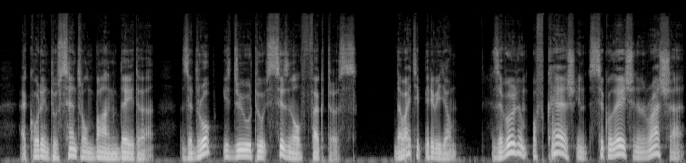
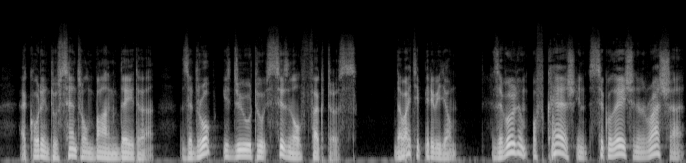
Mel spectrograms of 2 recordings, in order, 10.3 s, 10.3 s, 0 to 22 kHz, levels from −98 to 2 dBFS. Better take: first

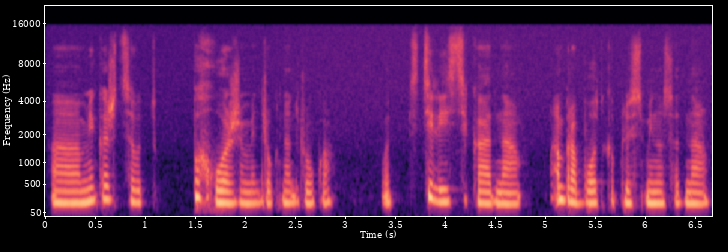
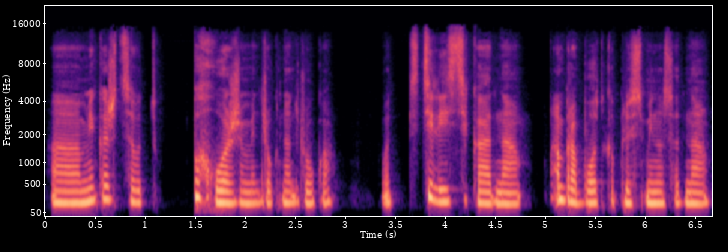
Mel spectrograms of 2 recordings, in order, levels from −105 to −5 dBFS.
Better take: second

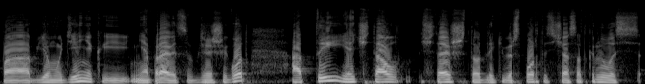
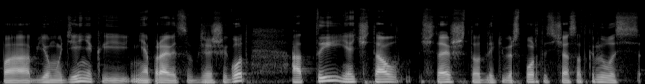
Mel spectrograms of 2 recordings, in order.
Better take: second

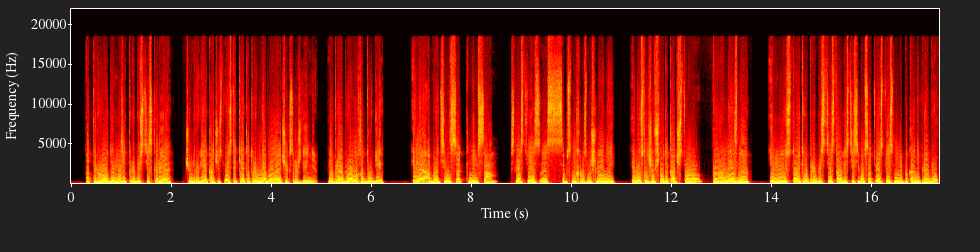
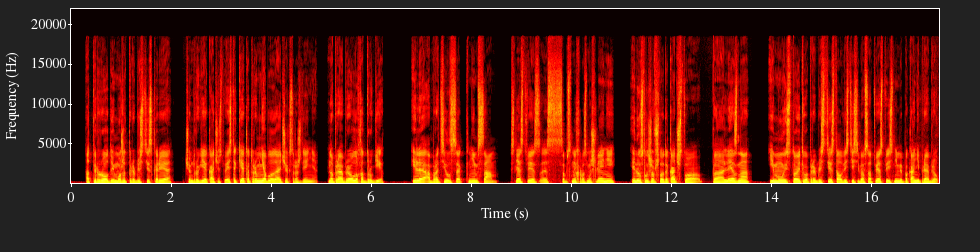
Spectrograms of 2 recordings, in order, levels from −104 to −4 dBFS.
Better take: second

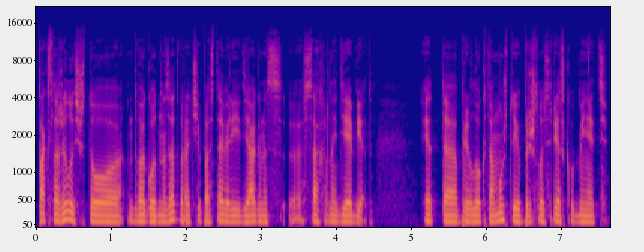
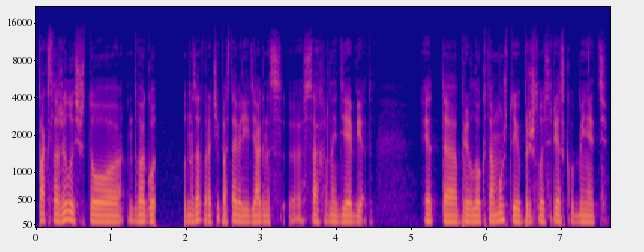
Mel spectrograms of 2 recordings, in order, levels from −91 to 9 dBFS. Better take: first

